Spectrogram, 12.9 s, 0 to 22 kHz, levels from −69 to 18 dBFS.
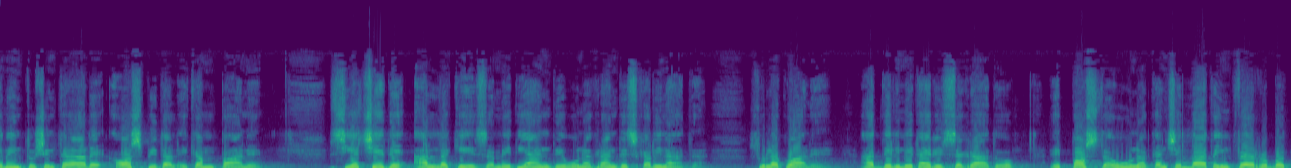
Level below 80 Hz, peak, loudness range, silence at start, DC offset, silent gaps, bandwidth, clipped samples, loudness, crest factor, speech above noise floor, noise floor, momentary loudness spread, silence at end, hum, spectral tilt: -34 dBFS; 0 dBFS; 2 LU; 0 s; under 0.1%; none; 15 kHz; 1%; -9 LUFS; 8 dB; 26 dB; -34 dBFS; 8 LU; 0 s; none; -6 dB/octave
